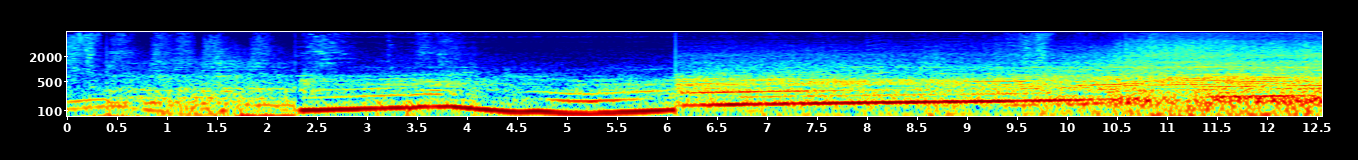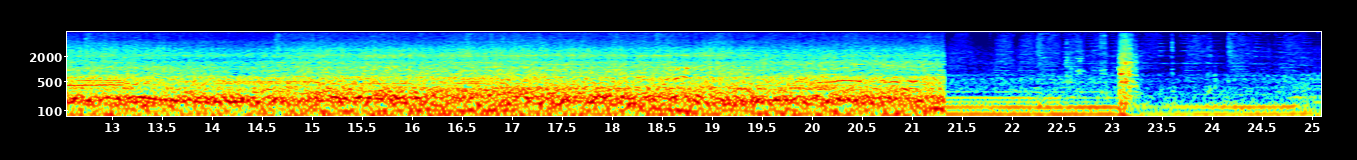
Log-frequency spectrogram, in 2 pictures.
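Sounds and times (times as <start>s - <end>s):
car engine accelerating: 0.0s - 23.2s.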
